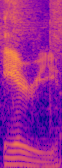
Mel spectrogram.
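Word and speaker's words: Eyre: I don't know what Jane Ireie is fortunately. is I'm guessing that's another classical book pronounced airy.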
